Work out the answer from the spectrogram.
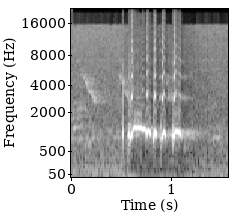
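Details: Local zebra dove in Indonesia, used as a lure to make other doves sing, delivers a single phrase: a brief rising coo followed by four quick, knocking notes.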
